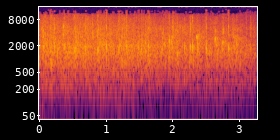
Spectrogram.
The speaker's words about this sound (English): Right now, I want you to put your hands together and give a mighty lakeside welcome to David and Beth Grant.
